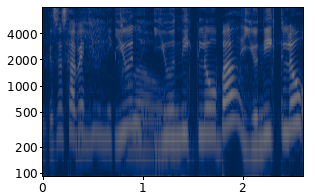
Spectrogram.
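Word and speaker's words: Uniqlo: By the way, nako-confuse ako sa paano yung tamang pronunciation non kasi sabi unique low ba? Unique low o ano?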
